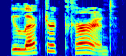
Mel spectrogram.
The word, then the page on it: electric current: British English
